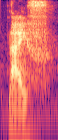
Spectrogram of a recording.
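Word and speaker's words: knife: नाइफ चाकू, इसमें के साइलेंट है, के की आवाज़ नहीं निकालेंगे।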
